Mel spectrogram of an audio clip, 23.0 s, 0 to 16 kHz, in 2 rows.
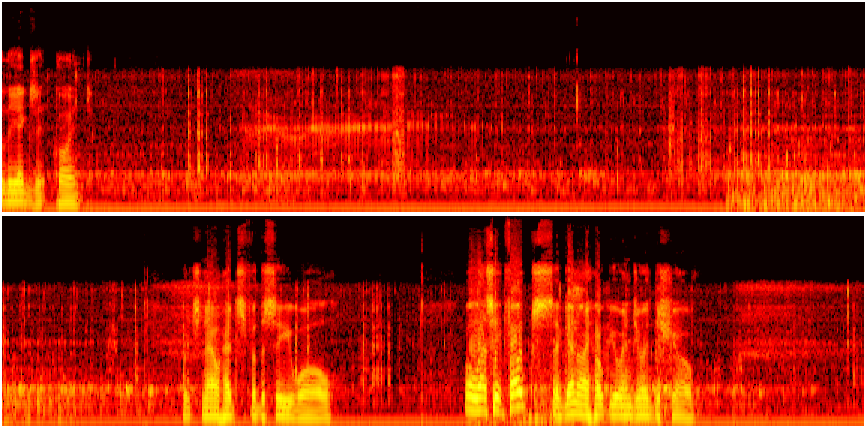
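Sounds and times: steady underwater hum: 0.0 - 23.0
diver's exhaled bubbles rushing: 9.6 - 13.2.

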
